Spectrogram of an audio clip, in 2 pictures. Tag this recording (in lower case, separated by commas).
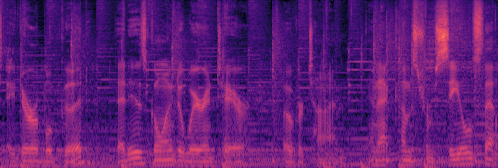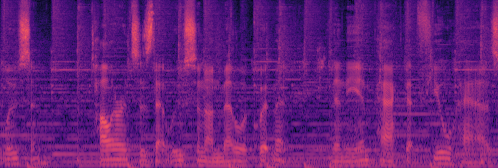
speech, music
